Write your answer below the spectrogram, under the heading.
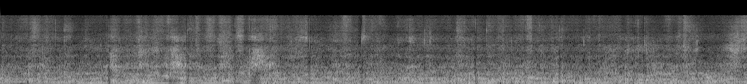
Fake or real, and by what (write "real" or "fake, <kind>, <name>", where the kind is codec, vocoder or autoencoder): fake, codec, SNAC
